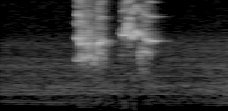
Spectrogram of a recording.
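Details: Rosy-faced lovebird chirping indoors: two harsh, buzzy chirps in quick succession, each about a quarter second long, in otherwise quiet surroundings.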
